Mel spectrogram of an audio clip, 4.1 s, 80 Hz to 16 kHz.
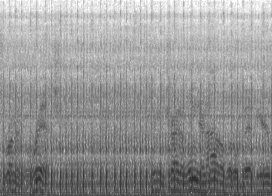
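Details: Small M12B model engine running on white gas, warmed up, half throttle, after leaning the needles: fast even buzzing beat with a crisp exhaust note and no stumbling; now running cleanly rather than rich.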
